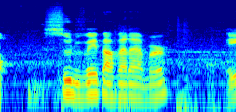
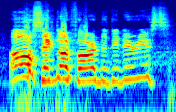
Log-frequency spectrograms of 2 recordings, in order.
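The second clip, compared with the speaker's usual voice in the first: louder excited call; 11 semitones higher, 9 dB louder than usual. Real, not acted. Repeated call, louder and higher.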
